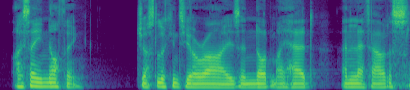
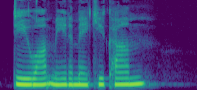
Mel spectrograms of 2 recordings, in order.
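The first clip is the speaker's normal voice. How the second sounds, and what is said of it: Whispering. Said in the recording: “You lean in and whisper”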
